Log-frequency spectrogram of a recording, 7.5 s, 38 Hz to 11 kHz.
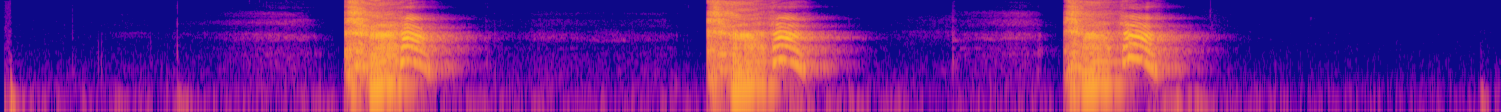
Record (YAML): three_cough_length: 7.5 s
three_cough_amplitude: 7389
three_cough_signal_mean_std_ratio: 0.34
survey_phase: beta (2021-08-13 to 2022-03-07)
age: 45-64
gender: Female
wearing_mask: 'No'
symptom_none: true
smoker_status: Ex-smoker
respiratory_condition_asthma: false
respiratory_condition_other: false
recruitment_source: REACT
submission_delay: 3 days
covid_test_result: Negative
covid_test_method: RT-qPCR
